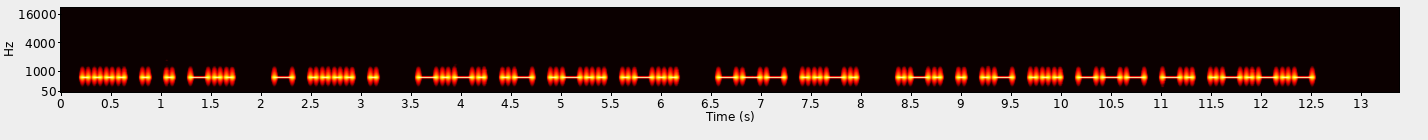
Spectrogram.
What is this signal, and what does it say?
Morse code, heard as a keyed tone, about 20 wpm, 700 Hz. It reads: HEED THE CALL OF REASON.
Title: Sentences with 8-Word Phrases - 20wpm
